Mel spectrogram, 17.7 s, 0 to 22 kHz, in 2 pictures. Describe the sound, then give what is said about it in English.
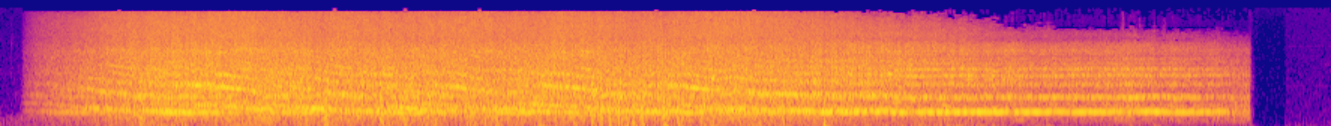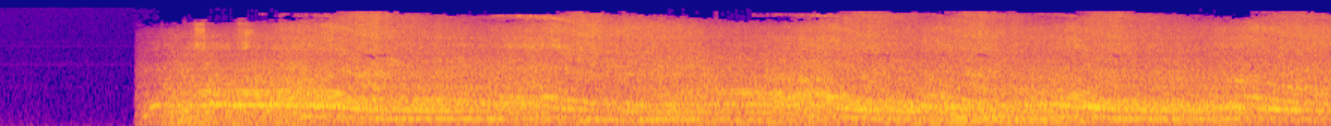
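Formula One cars racing in Melbourne: loud, high-pitched engine whine from the 2013 race, then a short silence, then the 2014 cars with lower, gruffer engine tones that hold steady and loud throughout. “On the same track in Melbourne, Australia, of the sound of F1 racing last year versus this year. You'll hear a 2013 race first, then a pause, then the sound from March of this year.”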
